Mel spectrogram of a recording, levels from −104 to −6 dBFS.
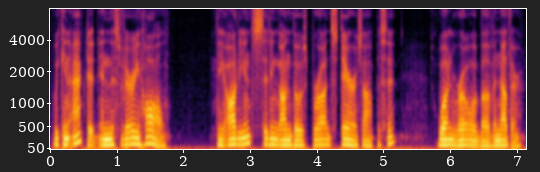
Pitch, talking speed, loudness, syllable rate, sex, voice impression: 115 Hz, 170 wpm, -17 LUFS, 5.8 syllables/s, male, very masculine, very adult-like, very middle-aged, very thick, relaxed, weak, dark, slightly soft, muffled, slightly fluent, cool, very intellectual, slightly refreshing, very sincere, very calm, friendly, very reassuring, unique, very elegant, very sweet, very kind, modest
